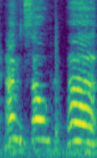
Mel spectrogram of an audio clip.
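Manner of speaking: high-pitched mocking girl voice; mock bragging girl. Mocking girls listing their accomplishments.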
